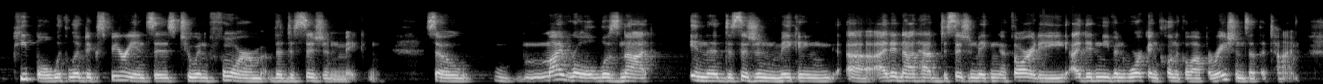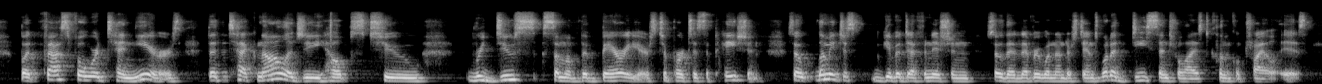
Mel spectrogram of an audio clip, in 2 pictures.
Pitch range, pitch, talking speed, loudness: 150-180 Hz, 160 Hz, 155 wpm, -15 LUFS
